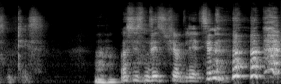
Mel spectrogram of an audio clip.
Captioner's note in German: lachend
